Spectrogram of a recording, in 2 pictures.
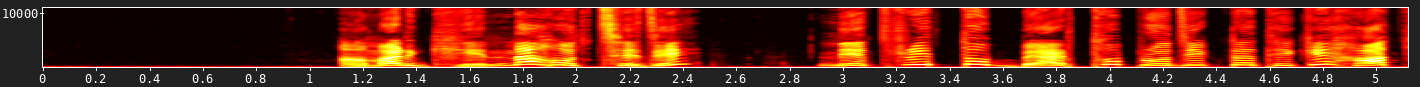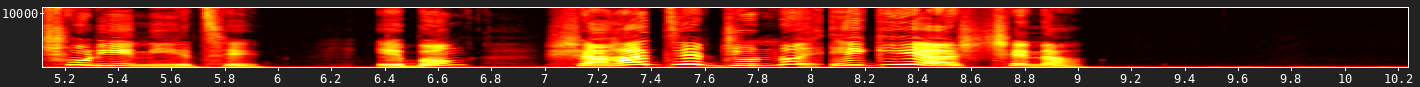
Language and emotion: Bengali, disgusted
